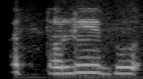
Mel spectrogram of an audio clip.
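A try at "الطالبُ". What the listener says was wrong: At-talibu. Sebab at-talibu dia ada alif tu, jadi ta tu kena panjangkan. At-talibu.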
